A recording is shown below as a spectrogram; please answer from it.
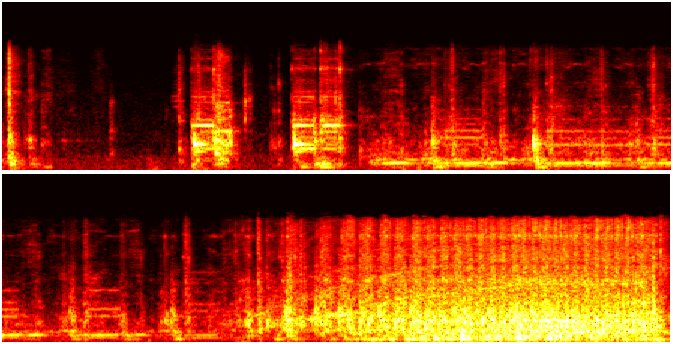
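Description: An embroidery machine sews out a quilt block, beginning with scattered clicks and short whirring bursts and then settling into a loud, continuous rapid stitching whir heard up close.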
